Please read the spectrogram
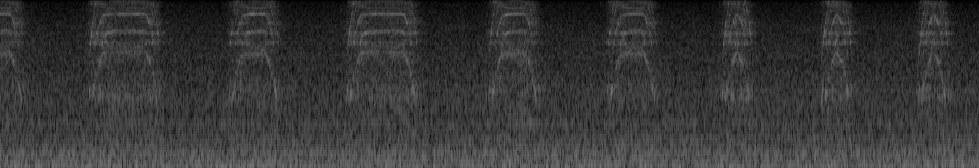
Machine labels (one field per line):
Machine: slide rail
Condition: normal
